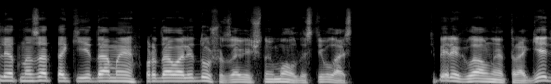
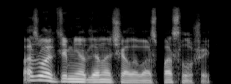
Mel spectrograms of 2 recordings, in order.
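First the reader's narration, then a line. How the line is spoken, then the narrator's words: Friendly tone. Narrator (Russian): дружелюбным тоном сказал я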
